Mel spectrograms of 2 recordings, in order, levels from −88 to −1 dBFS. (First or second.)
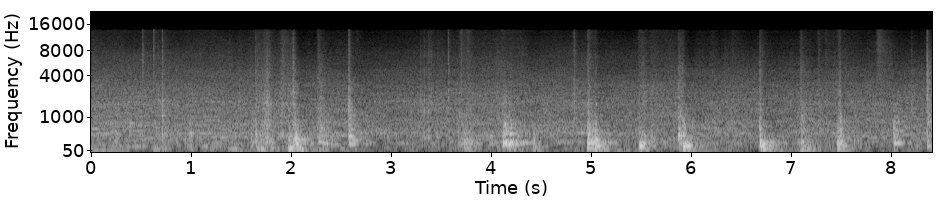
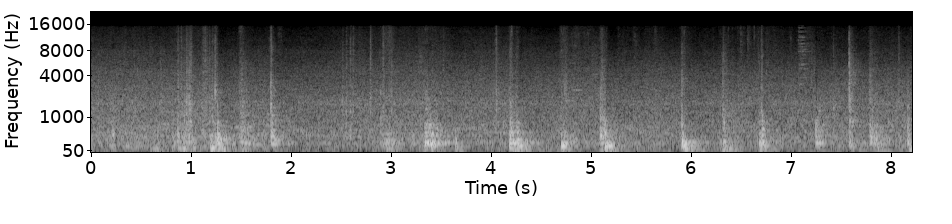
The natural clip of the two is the second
